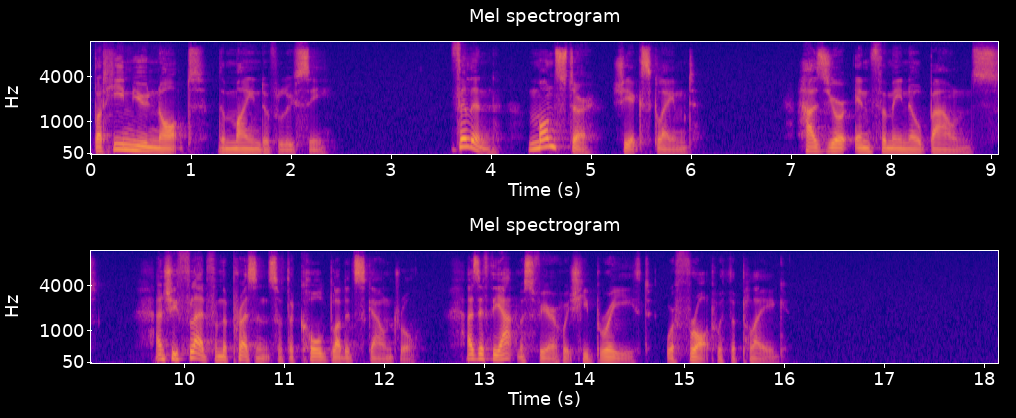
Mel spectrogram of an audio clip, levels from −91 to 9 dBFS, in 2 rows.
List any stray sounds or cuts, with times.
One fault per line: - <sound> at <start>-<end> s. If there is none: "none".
none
